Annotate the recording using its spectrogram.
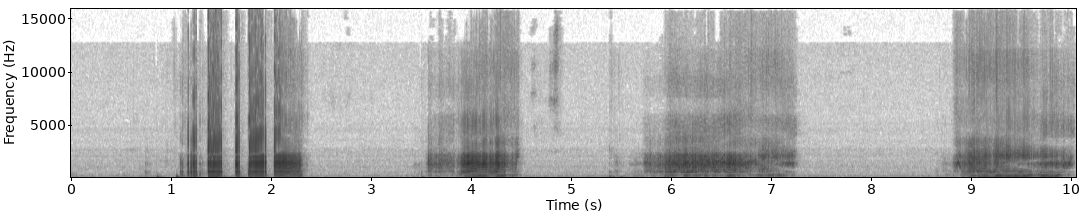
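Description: Close-miked ASMR trigger sounds from small objects worked against foam microphone windscreens. A quick run of sharp taps comes about a second in, then three rasping, rumbly swells of a second or so each.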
